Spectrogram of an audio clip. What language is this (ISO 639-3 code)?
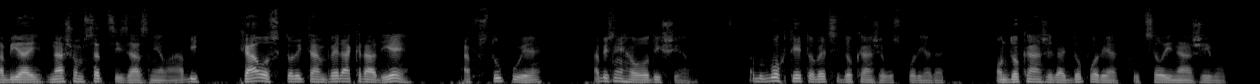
slk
